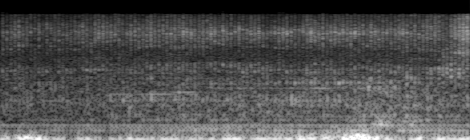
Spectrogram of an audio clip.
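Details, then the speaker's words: Aquarium aerator running, connected to the tank: a soft, steady low rush and bubbling of air with no electrical buzz; the noise comes from air forced through the air stone, not the pump humming. "Suara ini, ini bukan suara berdengung. Tapi yang menjadi masalah adalah udara di dalam batu aerator ini."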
